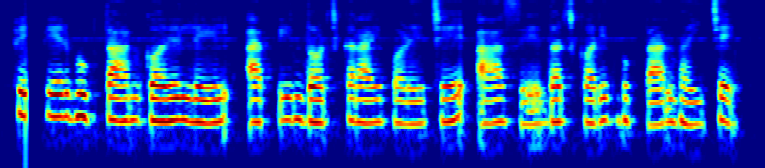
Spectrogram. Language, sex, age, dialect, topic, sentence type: Maithili, female, 18-24, Eastern / Thethi, banking, statement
